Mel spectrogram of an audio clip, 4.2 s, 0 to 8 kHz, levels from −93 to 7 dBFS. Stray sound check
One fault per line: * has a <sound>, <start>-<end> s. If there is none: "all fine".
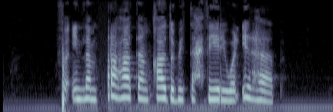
* has a dropout, 1.2-1.4 s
